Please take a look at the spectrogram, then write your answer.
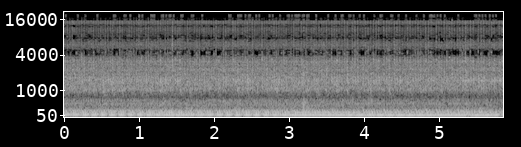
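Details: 1955 Massey Ferguson MF65 four-cylinder tractor after carburetor rebuild, new points and spark plugs: steady even low idle about four pulses a second, no misses or knocks, running smooth.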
